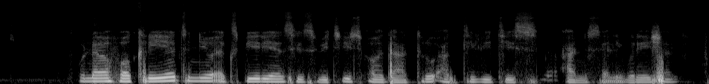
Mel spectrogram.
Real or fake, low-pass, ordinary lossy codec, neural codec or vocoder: real; 19.8 kHz; Opus, 16 kbps; none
